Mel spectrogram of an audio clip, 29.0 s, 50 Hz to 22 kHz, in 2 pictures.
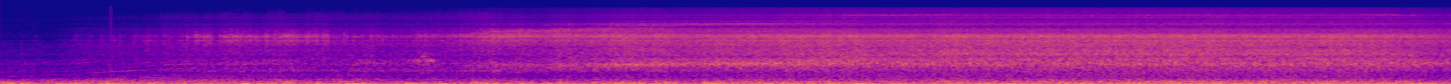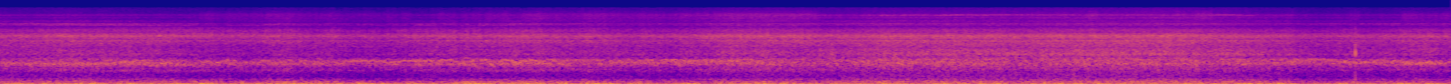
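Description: A 2017 Chevy Bolt EV at speed on an autocross run: heavy wind and road noise on the car-mounted camera, with the electric drive's whine rising in pitch in the first second as it launches. After that a high whine wavers up and down through the corners.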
